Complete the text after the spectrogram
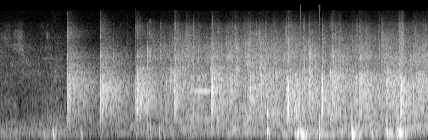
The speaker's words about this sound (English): I expect a similar amount of applause.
